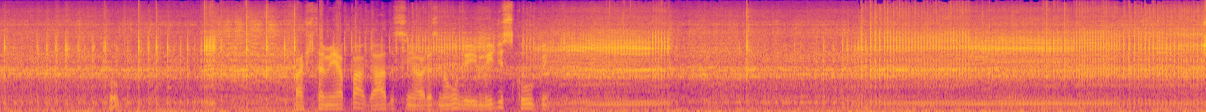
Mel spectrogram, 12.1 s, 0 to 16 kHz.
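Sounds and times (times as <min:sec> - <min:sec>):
two-stroke motorcycle engine running: 0:00.0 - 0:12.0.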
